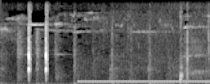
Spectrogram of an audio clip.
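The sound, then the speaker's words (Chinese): A telephone line tone sounds on an outgoing call. Two short clicks come first, then a steady, moderately loud tone holds unbroken to the end. “我现在给小高打电话，你们可以沟通。”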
